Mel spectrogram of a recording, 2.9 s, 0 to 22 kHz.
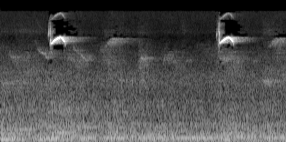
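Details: Olive-backed sunbird with its fourth brood of nestlings, being fed on day 18, 8 March 2020; two shrill rising-then-falling notes about one and a half seconds apart, with weak high ticks.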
